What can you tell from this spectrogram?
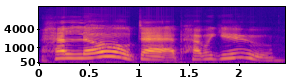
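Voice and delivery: loud, high, sing-out hello; cheery greeting. Real, not acted. Greeting Deb as she joins the stream, cheery call. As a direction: call it out high, then ease down. Calling greeting to arriving viewer.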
